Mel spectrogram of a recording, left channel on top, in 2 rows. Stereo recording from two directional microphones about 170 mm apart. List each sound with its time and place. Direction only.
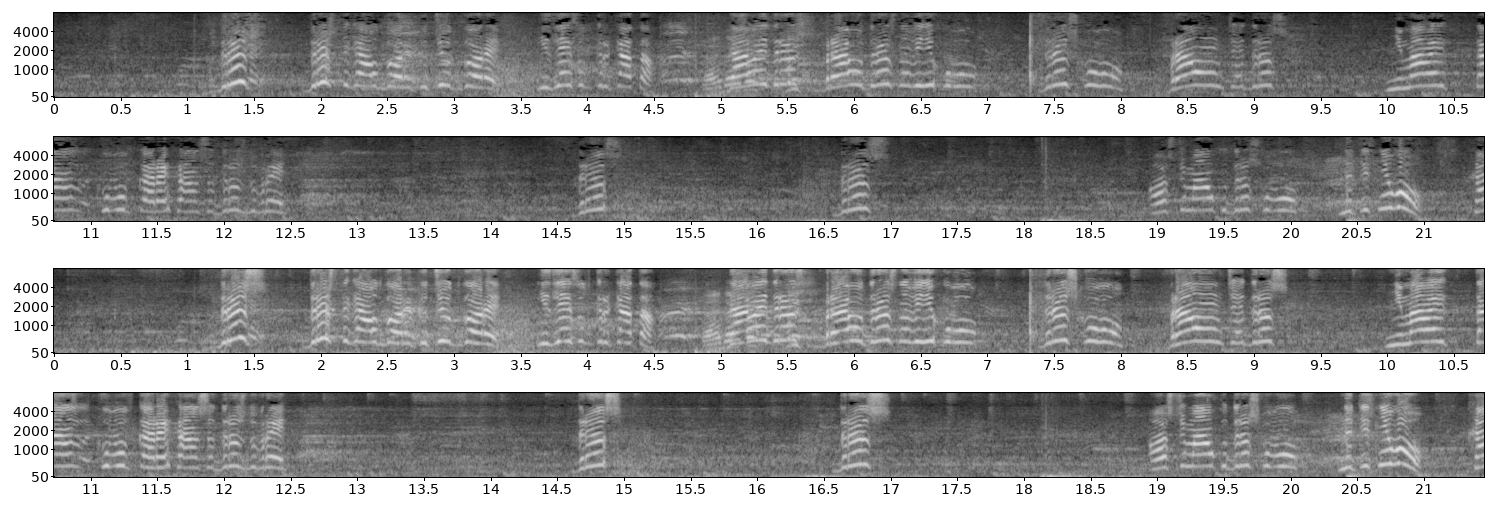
1.2 s a woman's voice: 10° right (ahead or behind)
14.6 s speech: 20° right (ahead or behind)
16.6 s a woman's voice: 15° right (ahead or behind)
18.9 s a woman's voice: 15° right (ahead or behind)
